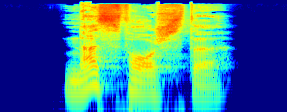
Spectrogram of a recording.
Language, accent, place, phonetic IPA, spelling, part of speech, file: German, Germany, Berlin, [ˈnasˌfɔʁʃstə], nassforschste, adjective, De-nassforschste.ogg
- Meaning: inflection of nassforsch: 1. strong/mixed nominative/accusative feminine singular superlative degree 2. strong nominative/accusative plural superlative degree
